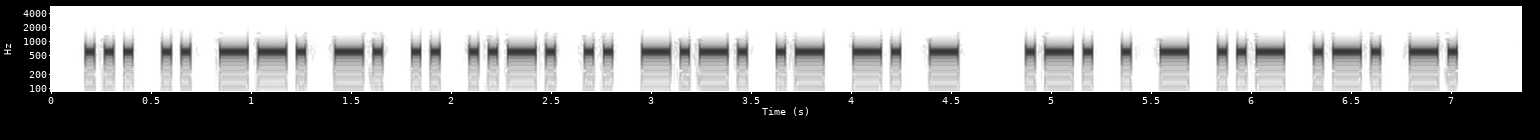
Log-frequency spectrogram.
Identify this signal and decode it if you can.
Morse code, heard as a keyed tone, about 25 wpm, 600 Hz. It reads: SIGNIFICANT RETURN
